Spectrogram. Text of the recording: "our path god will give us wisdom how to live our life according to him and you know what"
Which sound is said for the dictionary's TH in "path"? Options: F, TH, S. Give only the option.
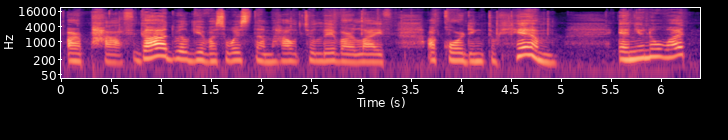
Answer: TH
